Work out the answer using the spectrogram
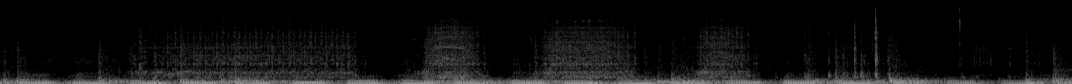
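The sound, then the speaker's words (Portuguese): A sewing machine stitching bias binding, cut from the same blouse fabric, along the edge of the yoke, its rapid mechanical whirring running loud and steady with a few short pauses between bursts. “Com o mesmo tecido, da, da blusa, eu cortei um viés e coloquei direito do viés com direito do tecido aqui da pala. E vou passar uma costura aqui na beirada.”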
